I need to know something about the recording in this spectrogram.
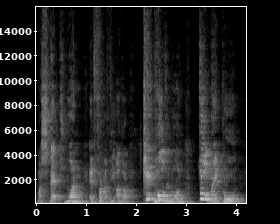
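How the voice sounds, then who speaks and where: An actor playing a desperate oil rig worker fleeing a fire, with intense, emphatic delivery in a dramatic monologue. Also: male voice, sits high, animated, normal speed. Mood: urgent, breathless. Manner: intense, emphatic, swinging into screams. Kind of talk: dramatic first-person stage monologue. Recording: very echoey room.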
